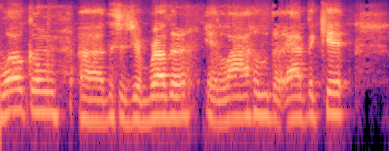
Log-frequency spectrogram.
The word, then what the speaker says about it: Elihu: This is your brother Elihu, the advocate. Some folks might call it or pronounce it Elihu, and that's fine as well.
